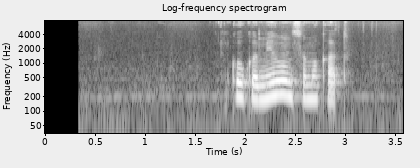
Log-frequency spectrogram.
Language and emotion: Russian, neutral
